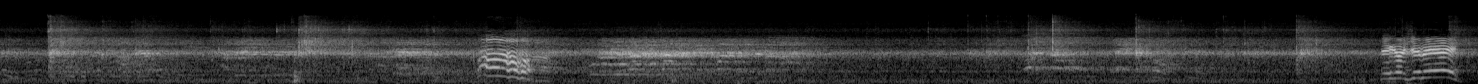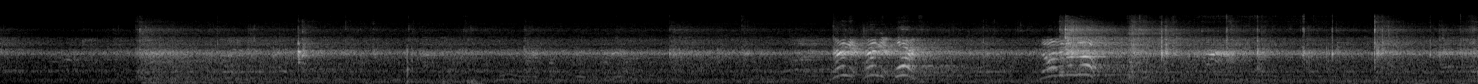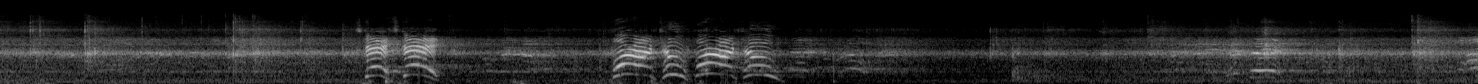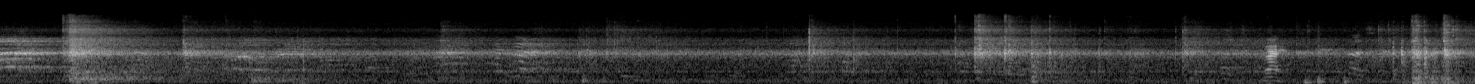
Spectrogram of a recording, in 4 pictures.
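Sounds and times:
steady background hum: 0.0 - 59.0
hockey sticks and puck clacking: 0.4 - 4.5, 9.2 - 14.9, 24.0 - 33.5, 39.4 - 47.5, 52.3 - 59.0.

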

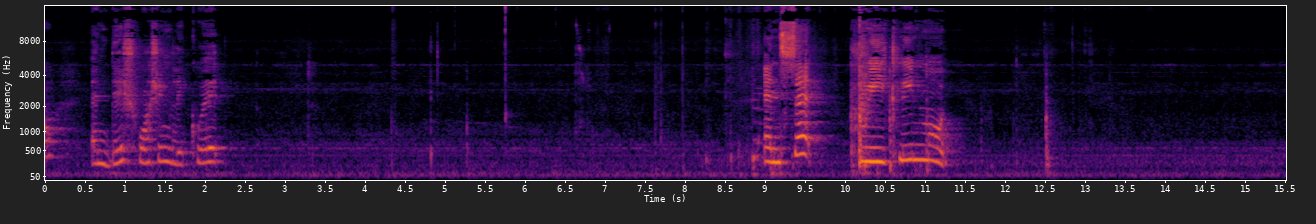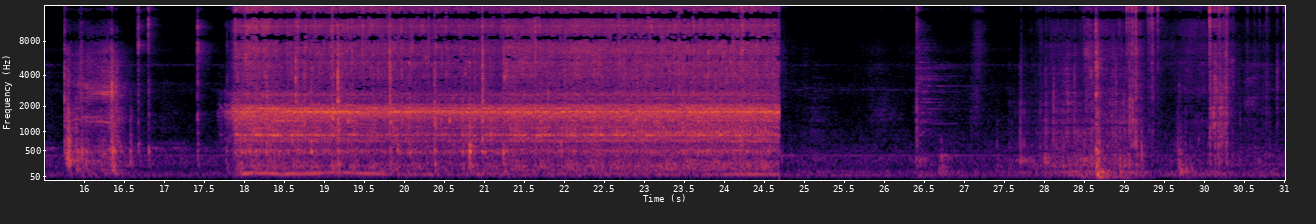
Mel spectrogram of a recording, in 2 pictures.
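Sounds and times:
blender motor whining: 17.7 - 24.7.

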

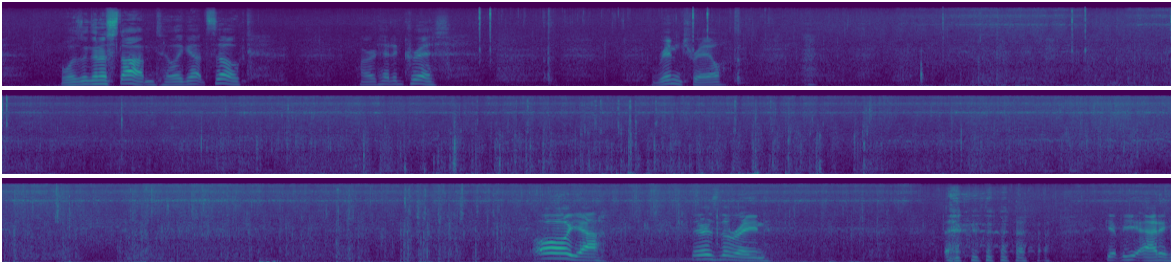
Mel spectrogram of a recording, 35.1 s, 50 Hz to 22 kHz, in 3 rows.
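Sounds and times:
bike tyres rolling on rough trail: 0.0 - 35.0
steady hiss: 0.0 - 35.0
bike knocks and rattles: 14.2 - 20.6.

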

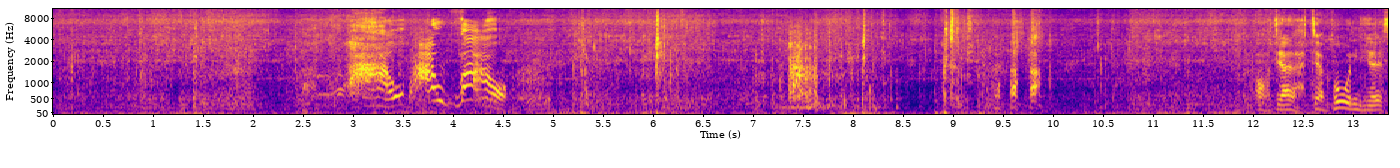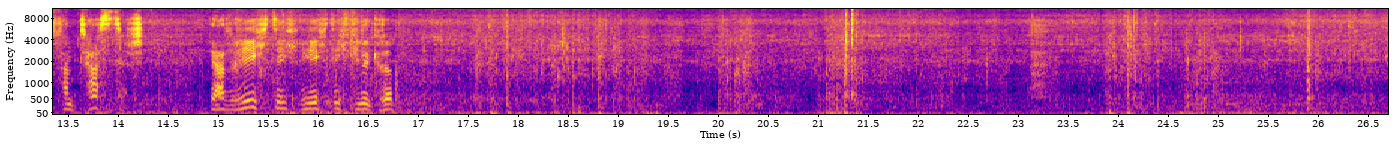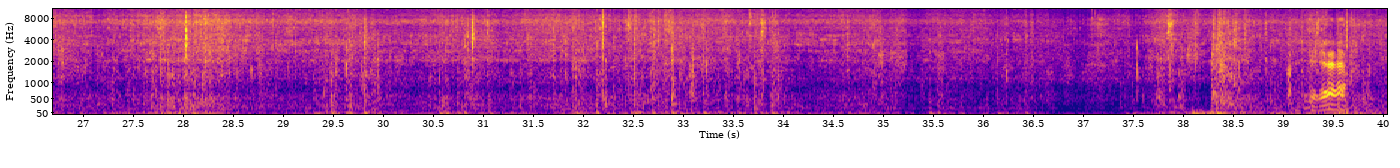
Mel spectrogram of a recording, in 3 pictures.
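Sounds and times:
wind rumbling on microphone: 0.0 - 36.3
tyres rolling on dirt: 0.0 - 40.0
bike clicks and knocks: 4.8 - 11.9, 15.2 - 40.0.

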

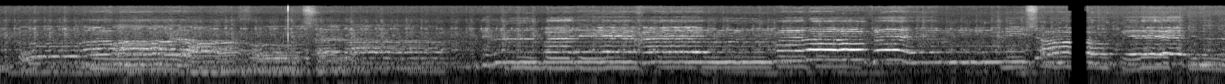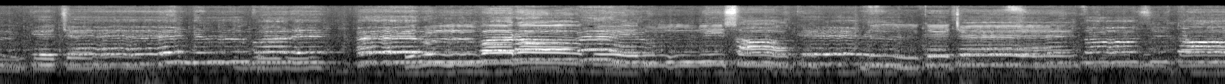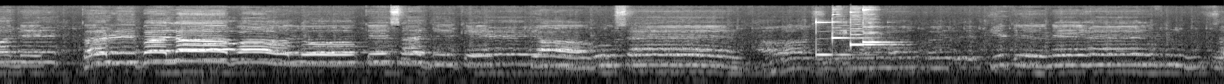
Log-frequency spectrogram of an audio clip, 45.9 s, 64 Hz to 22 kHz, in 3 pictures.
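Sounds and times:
men chanting together: 0.3 - 5.6, 14.1 - 40.8.

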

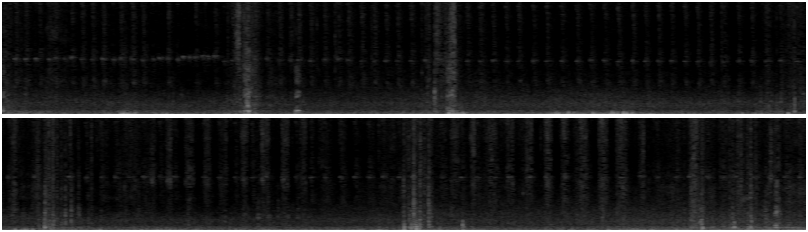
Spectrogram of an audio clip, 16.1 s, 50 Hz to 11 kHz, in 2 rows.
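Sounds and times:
sharp clicks: 0.0 - 16.0
brush rubbing through wiry fur: 8.2 - 16.0.

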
